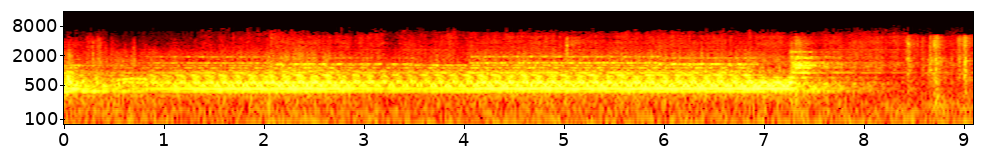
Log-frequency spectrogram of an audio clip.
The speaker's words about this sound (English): I tell you, it's nothing. It's just the wind. Nobody was there.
